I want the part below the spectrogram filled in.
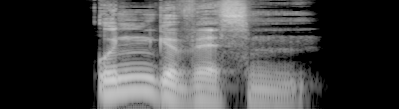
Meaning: strong dative masculine/neuter singular of ungewiss
- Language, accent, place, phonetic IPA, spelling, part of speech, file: German, Germany, Berlin, [ˈʊnɡəvɪsm̩], ungewissem, adjective, De-ungewissem.ogg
